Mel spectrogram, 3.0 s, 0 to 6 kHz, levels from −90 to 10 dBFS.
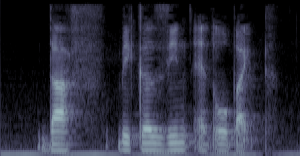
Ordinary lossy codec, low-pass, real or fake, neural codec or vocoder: MP3, 32 kbps; 5.4 kHz; real; none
